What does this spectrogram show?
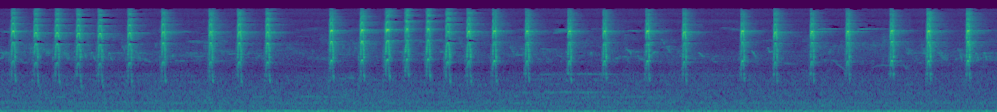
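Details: Great spotted woodpecker uttering loud, sharp 'kik' notes in irregular bursts and clusters, some closely spaced and some separated by short pauses, over a quiet background.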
